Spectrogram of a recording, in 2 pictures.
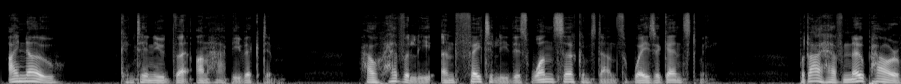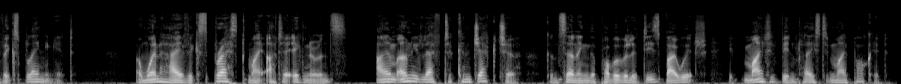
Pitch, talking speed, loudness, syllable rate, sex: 100 Hz, 170 wpm, -21 LUFS, 6.0 syllables/s, male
